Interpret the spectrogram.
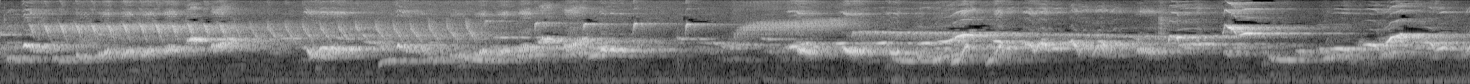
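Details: Caged white-rumped shamas, four offered together, singing a rich varied song of clear whistled phrases, rapid trills and a buzzy rattling passage near the start, phrases changing every second or so over a quiet background.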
